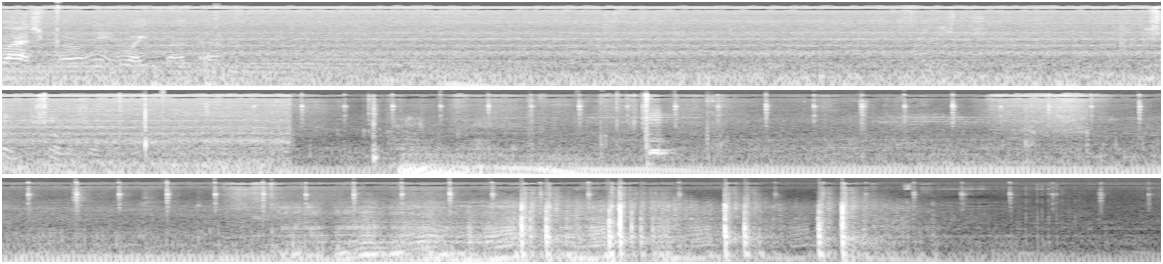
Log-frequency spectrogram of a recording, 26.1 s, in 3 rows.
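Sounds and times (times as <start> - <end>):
car engine running and revving: 0.0 - 26.0
light ticking: 8.3 - 26.0.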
